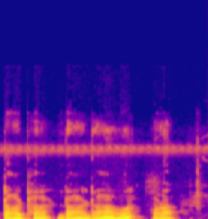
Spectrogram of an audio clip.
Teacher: अगला है टा वर्ग। टा वर्ग के अंतर्गत है टा, ठा, डा, ढा और अड़ा। इसका उच्चारण स्थान है मूर्धा।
